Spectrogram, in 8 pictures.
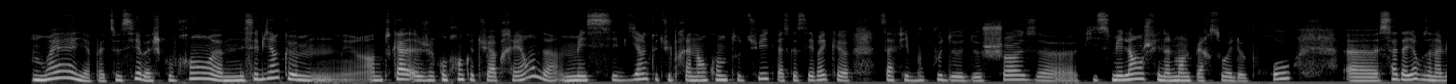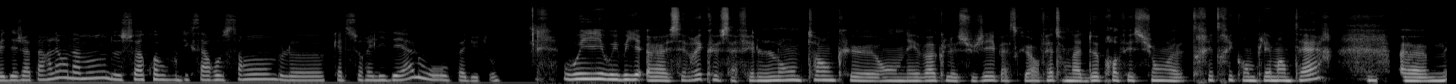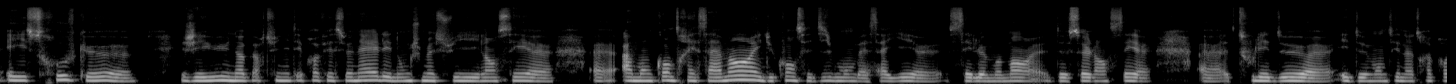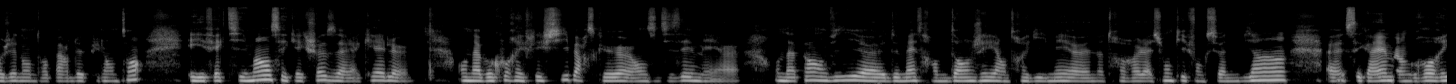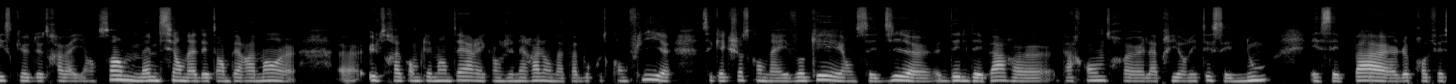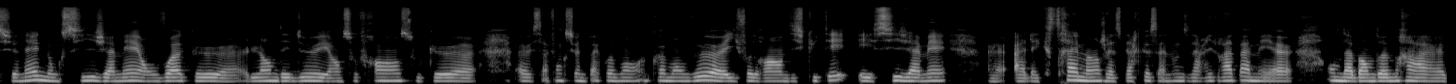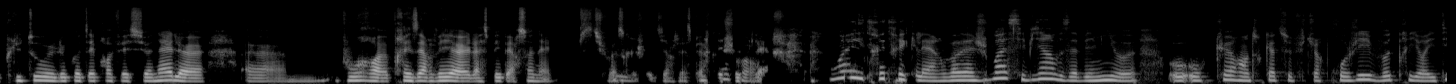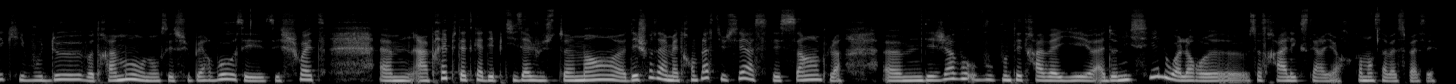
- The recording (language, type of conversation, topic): French, advice, Comment puis-je mieux séparer mon travail de ma vie personnelle pour me sentir moins stressé ?
- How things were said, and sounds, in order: stressed: "longtemps"; other background noise; stressed: "nous"; chuckle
